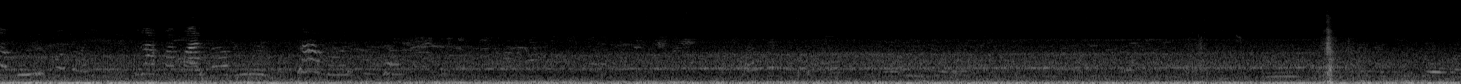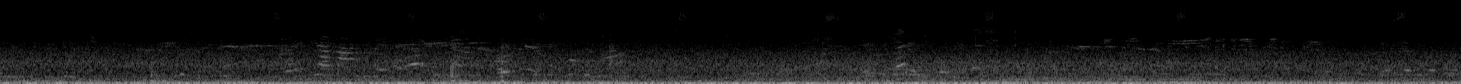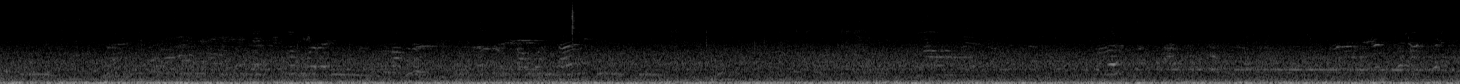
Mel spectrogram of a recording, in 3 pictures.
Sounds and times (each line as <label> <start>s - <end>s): children are playing 0.0s - 11.2s
children are playing 16.2s - 22.0s
children are playing 28.6s - 43.8s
